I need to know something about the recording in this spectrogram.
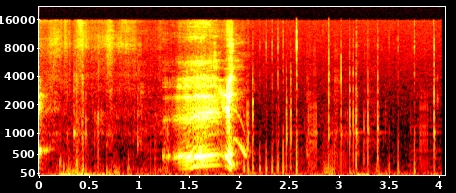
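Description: A man coughing, the loudest cough coming about a second and a half in, followed by a run of small quick clicks.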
